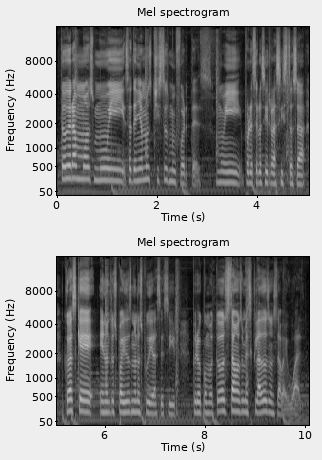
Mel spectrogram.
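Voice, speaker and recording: A woman's voice: mid-range voice, steady tone, fairly quick, few pauses, a little mellow, faint music behind. Chatty Latin American woman guest. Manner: chatty, many fillers and "¿sabes?" tags. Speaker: podcast guest. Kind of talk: casual conversation.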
